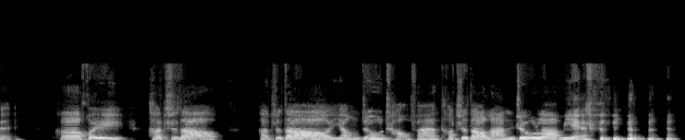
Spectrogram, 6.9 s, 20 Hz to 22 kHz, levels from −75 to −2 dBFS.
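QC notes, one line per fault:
0.41–6.01 s, automatic gain rising: the level climbs steadily by about 11 dB over more than five seconds as the gain control keeps raising its gain on a quiet input. The background noise rises with the speech, and the ramp is slow and one-way, unlike compressor pumping, which follows each loud syllable.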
